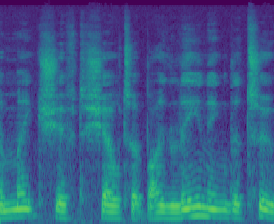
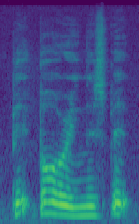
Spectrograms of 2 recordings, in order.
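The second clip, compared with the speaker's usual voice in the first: higher, lightly voiced bored friend; just waking up and bored; bored Kez; 7 semitones higher than usual. A narrator's reading. Kez complains on waking, higher bored voice.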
